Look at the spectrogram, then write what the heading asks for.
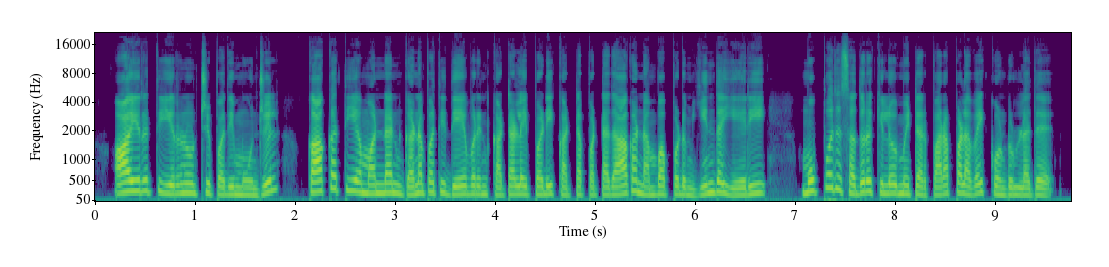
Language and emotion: Tamil, neutral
